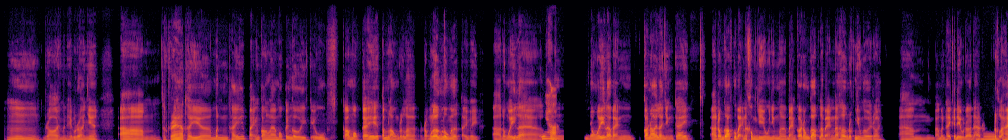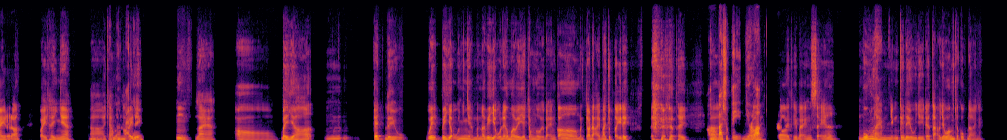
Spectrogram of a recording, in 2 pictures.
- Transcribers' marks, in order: other background noise; tapping; chuckle
- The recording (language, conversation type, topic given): Vietnamese, advice, Làm sao để bạn có thể cảm thấy mình đang đóng góp cho xã hội và giúp đỡ người khác?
